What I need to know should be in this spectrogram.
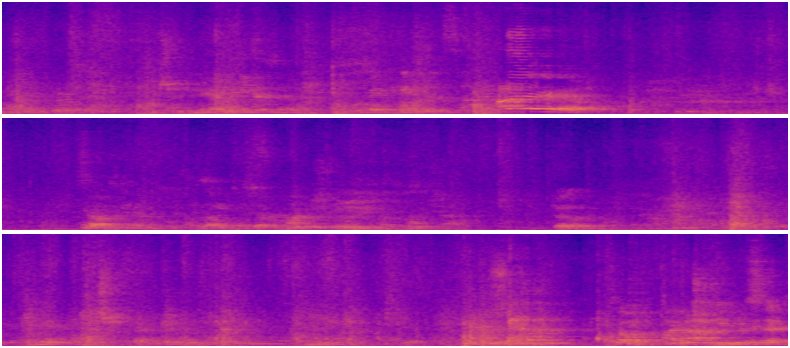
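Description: Several people talk and call out in an echoing room.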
